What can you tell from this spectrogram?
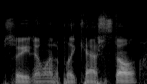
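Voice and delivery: low, loud, unfazed game-show host; imitated prankster host. Host answering the man's threat, imitated low and unfazed. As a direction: drop low for the host's unfazed comeback.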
